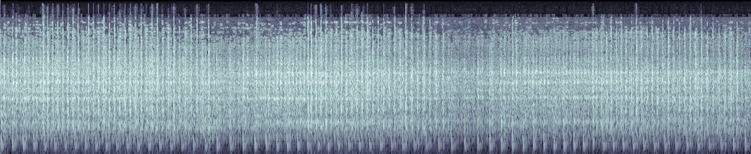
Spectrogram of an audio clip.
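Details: Dnepr boxer twin chugging with sharp, uneven knocks over the firing beat, coming and going. When knocking, power drops and the carburetor spits fuel; when it stops, the engine runs smoothly, and it vanishes near stalling or at high rpm. Cause unclear.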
